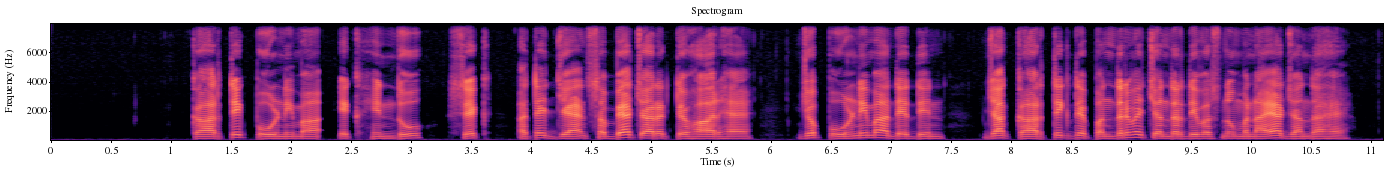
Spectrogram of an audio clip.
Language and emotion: Punjabi, neutral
